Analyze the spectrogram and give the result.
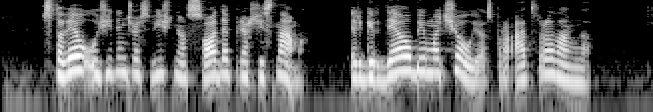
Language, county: Lithuanian, Kaunas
